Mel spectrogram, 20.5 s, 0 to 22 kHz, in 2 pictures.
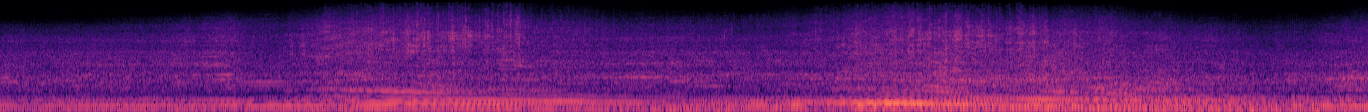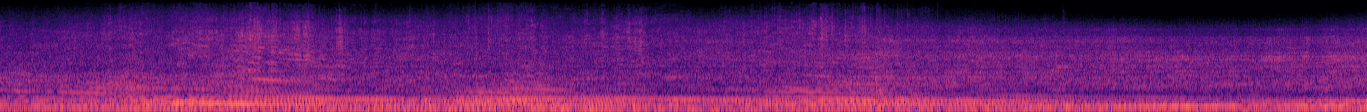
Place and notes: Lillingstone Dayrell with Luffield Abbey, UK - british motorcycle grand prix 2016 ... moto grand prix ...
moto grand prix free practice ... Vale ... Silverstone ... open lavalier mics clipped to clothes pegs fastened to sandwich box on collapsible chair ... umbrella keeping the rain off ... very wet ... associated sounds ... rain on umbrella ...
Towcester, UK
